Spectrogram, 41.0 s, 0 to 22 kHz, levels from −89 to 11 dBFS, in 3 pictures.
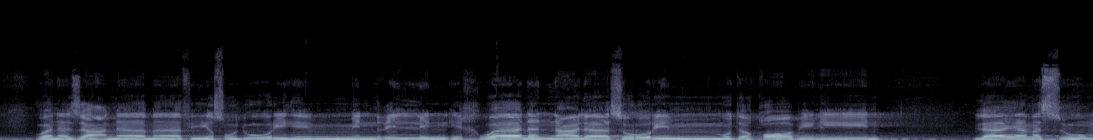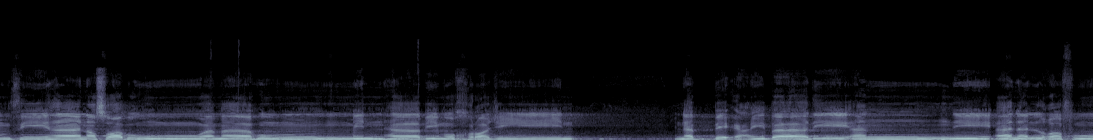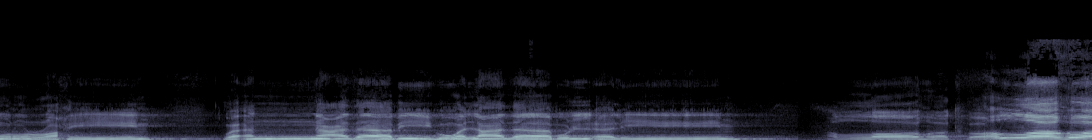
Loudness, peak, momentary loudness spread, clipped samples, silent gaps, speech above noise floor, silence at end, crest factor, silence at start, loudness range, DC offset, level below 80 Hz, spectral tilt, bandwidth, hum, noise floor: -26 LUFS; -8 dBFS; 8 LU; under 0.1%; none; 35 dB; 0 s; 18 dB; 0.05 s; 6 LU; under 0.1%; -60 dBFS; -6.5 dB/octave; 11 kHz; none; -60 dBFS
